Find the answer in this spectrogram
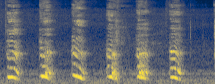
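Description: A person's voice letting out short grunts, each falling in pitch, six times at an even pace of about three every two seconds, during rough play-fighting.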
